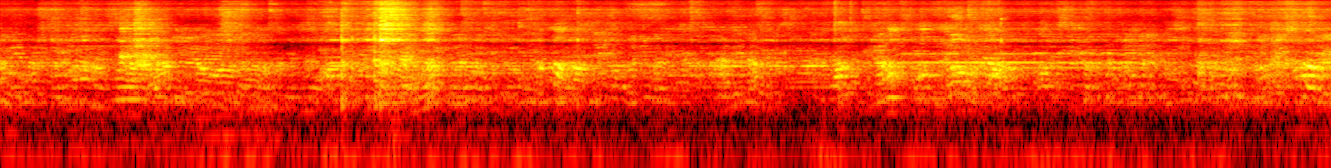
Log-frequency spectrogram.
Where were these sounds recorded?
in a crowded indoor space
